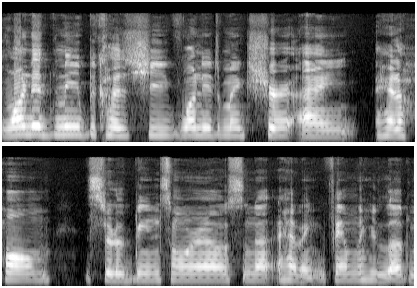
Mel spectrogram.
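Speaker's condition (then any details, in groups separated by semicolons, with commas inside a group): Cerebral palsy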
